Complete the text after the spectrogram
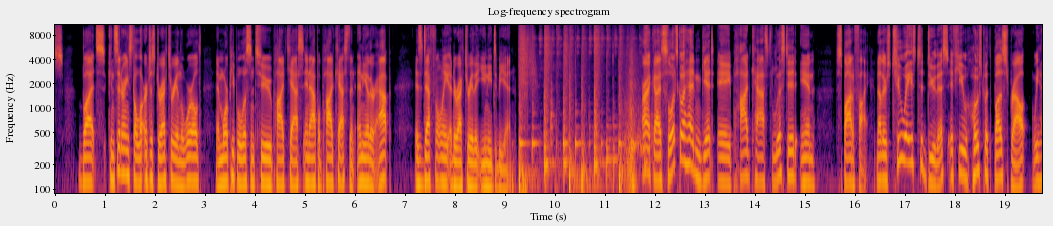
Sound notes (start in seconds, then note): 9.2 percussive music; 9.3 screen whooshing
